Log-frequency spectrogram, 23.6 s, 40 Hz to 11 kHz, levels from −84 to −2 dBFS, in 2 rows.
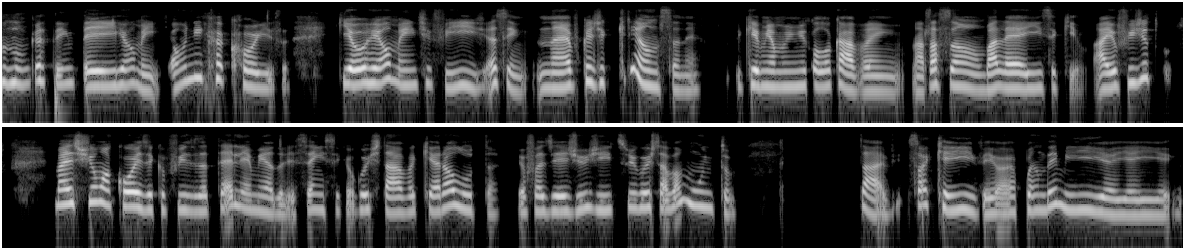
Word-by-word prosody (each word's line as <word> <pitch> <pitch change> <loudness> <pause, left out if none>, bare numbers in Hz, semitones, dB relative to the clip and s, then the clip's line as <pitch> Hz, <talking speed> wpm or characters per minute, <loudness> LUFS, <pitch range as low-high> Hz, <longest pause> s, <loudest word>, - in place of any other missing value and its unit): eu 270 - 0
nunca 260 +2 0
tentei 240 -4 +2
realmente. 235 -7 -2
A - - 0
única 315 +4 +1
coisa 220 -7 -2 0.5
que 255 - -3
eu 245 0 +10
realmente 255 -2 +1
fiz, 215 -2 -5
assim, 235 -8 -2
na 210 +2 +2
época 250 +5 +1
de 265 +1 -3
criança, 235 - 0
né, 185 +1 -11 0.5
que 235 -1 +6
minha 225 -1 +1
mãe 220 0 -3
me 225 +1 -3
colocava 220 -6 +3
em 180 -1 -5
natação, 220 0 +1
balé 210 0 +5
e 205 +1 -4
isso 210 - -9
aquilo, 195 - -12
aí 200 +2 +4
eu 225 - +2
fiz 260 +3 -2
de 325 +3 +1
tudo. 330 - -25 0.6
Mas 300 +1 +5
tinha 340 +3 0
uma 315 -4 +2
coisa 270 -4 +6
que 240 - -10
eu - - -6
fiz 235 -2 -5
até 225 +3 -2
ali 290 - -1
a 250 - -3
minha 225 -3 -2
adolescência 235 +3 -7
que - - -10
eu - - -6
gostava 220 -2 -1
que 240 - -5
era 225 +4 +2
a - - +4
luta, 240 -7 -4 0.2
eu - - -4
fazia 225 0 0
jiujitsu 240 +2 -5
e 260 - -2
gostava 265 +5 -1
muito. 280 -8 -4 1.3
Sabe, 315 - -1
só 290 +1 -2
que 280 -3 -3
aí 235 -1 -1
veio 105 - -3
a 105 +2 -3
pandemia 235 -4 -2
e 190 0 -3
aí 190 0 -5
235 Hz, 170 wpm, -24 LUFS, 210-260 Hz, 1.3 s, eu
